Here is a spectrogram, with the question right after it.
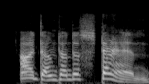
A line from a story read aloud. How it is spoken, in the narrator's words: wailed Twoflower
